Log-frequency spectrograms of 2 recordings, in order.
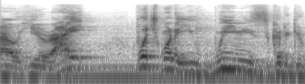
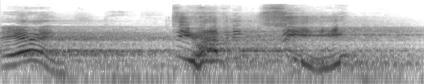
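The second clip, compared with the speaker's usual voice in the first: shouting; 12 semitones higher than usual. Acted. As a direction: yell it out at full volume. Shouting to a friend.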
